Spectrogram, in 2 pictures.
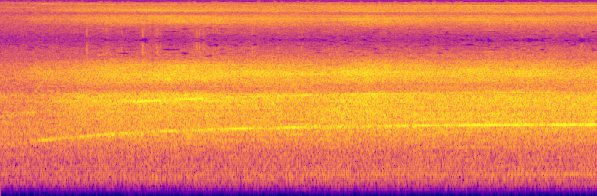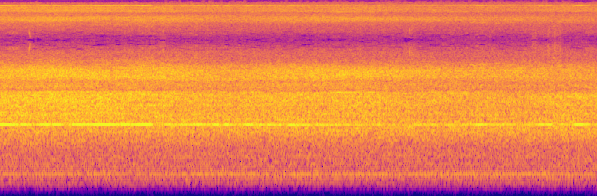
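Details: A steady jet aircraft roar and broadband engine rumble with a faint rising whine fill the recording, with no animal voices.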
